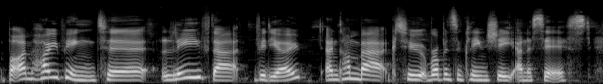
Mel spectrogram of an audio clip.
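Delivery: usual speaking voice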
